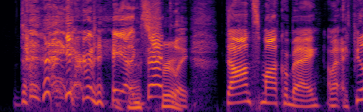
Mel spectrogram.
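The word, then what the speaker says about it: Danse Macabre: Some people don't even pronounce the r on the end. So you just say dance macabre.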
